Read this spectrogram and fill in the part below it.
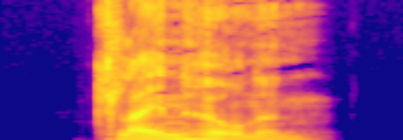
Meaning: dative plural of Kleinhirn
- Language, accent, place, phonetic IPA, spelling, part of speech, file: German, Germany, Berlin, [ˈklaɪ̯nˌhɪʁnən], Kleinhirnen, noun, De-Kleinhirnen.ogg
